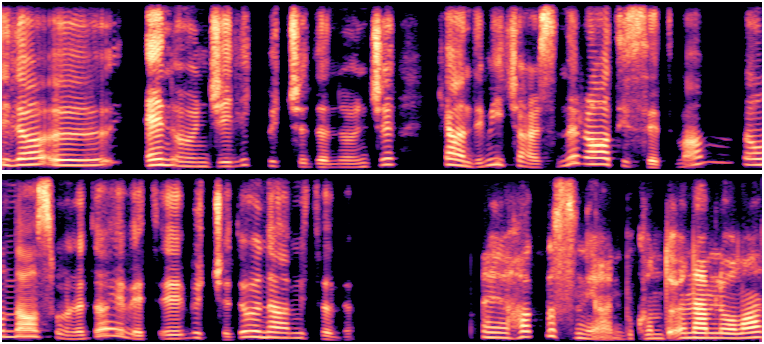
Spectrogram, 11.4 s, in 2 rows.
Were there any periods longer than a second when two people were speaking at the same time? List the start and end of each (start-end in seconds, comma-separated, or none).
none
